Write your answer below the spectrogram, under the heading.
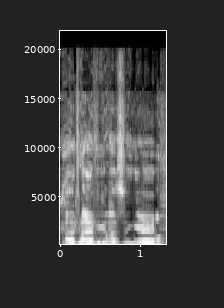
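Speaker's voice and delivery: put-on bawling, tearful pleading. Retelling a fan crying after the show: imitating someone bawling. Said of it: "bawling his eyes out".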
